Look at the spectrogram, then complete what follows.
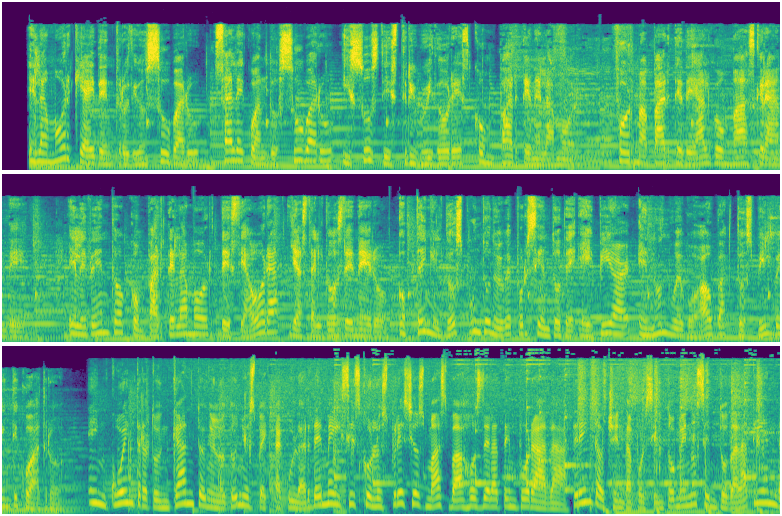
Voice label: Spanish; Commercial Demo; Voiceover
